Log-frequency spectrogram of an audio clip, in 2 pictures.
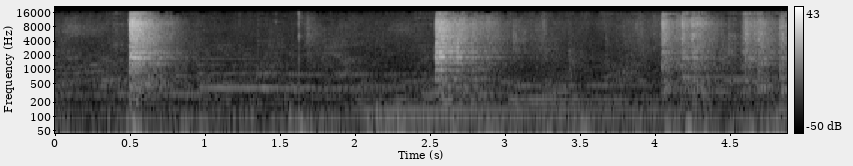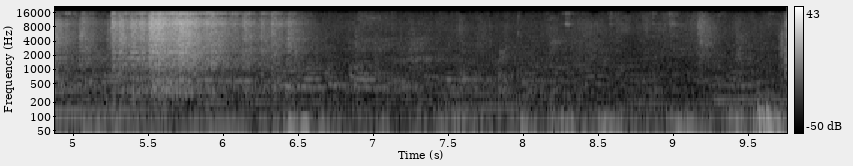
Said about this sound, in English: Is there one more person that wants to collect noisy offering? Get your coins ready.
